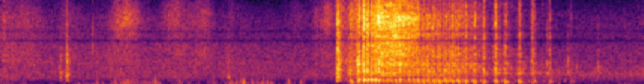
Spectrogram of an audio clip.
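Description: A Jonsereds XG chainsaw, a little too rich, is started on pre-start and held at high RPM: quiet at first, then a loud, close, ragged roar that jumps up sharply and keeps revving with uneven surges.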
